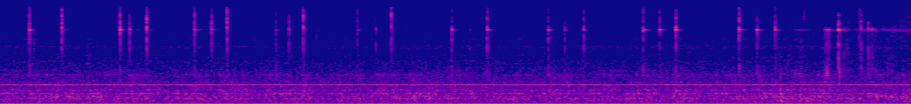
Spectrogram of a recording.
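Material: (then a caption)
Glazed ceramic. Long almond-shaped nails tap slowly on a small, empty, hollow blue glazed ceramic egg cup. Each tap is a short, bright, high click that dies away almost at once, repeating at an unhurried, uneven pace over a quiet background with a faint steady tone.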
